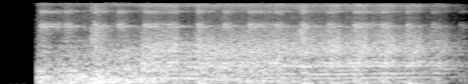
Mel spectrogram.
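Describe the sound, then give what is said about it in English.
A loud, continuous engine roar from a car in a Neo Geo arcade racing game, with a series of low popping bursts recurring roughly every half second, like a dump valve venting, when the car is going quite quickly. “This is popping noise when you're going quite quickly.”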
